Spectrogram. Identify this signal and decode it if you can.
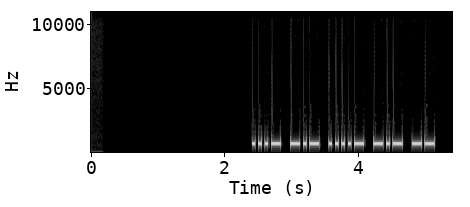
Morse code, heard as a keyed tone, about 25 wpm, 700 Hz. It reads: VK4KM
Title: DXCC-100 Call Signs - 5 Characters - 25wpm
